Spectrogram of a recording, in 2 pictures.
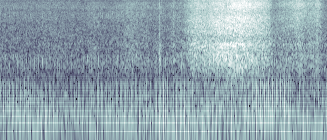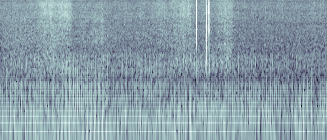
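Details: Two Oriental Shorthair kittens purring with a steady, low, rumbling throb close to the listener.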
